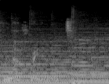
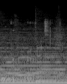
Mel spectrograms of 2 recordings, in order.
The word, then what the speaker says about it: Marut: Actually, his name was Marut. That's how you say it. Marut. m a r u t a root like ma your root.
